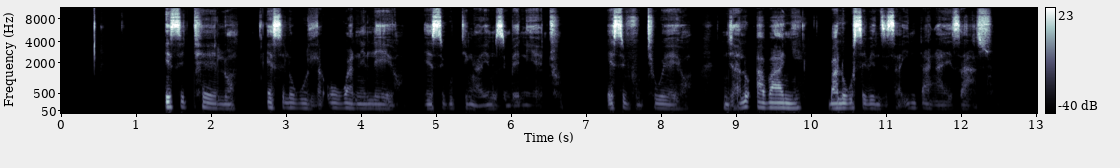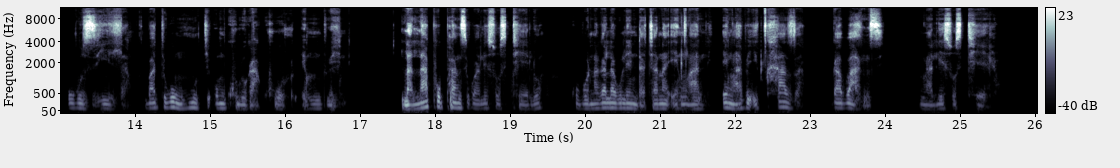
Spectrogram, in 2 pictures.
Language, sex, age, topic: North Ndebele, male, 36-49, health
